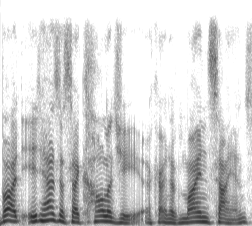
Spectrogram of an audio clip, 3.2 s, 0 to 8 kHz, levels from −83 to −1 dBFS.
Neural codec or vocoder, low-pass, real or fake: none; 7.2 kHz; real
